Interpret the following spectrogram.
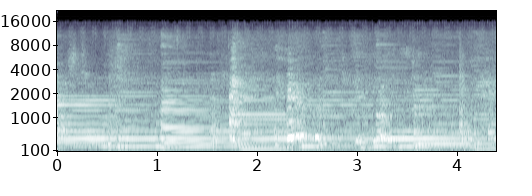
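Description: Nylon-string classical guitar being tuned: single notes and pairs of strings plucked and left to ring while the pitch is adjusted.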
